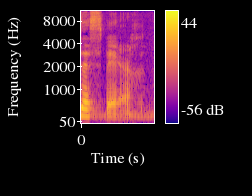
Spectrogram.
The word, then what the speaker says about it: espèrent: J'espère, tu espères, il espère, nous espérons, vous espérez, and then do we ever pronounce the ENT? The answer, of course, is no. So, elles espèrent.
